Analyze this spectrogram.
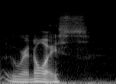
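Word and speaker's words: uranoise (οὐρανοῖς): The next word is uranoise. The noise, the accent is on the diphthong omicron iota in the final syllable, and it's uranoise.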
